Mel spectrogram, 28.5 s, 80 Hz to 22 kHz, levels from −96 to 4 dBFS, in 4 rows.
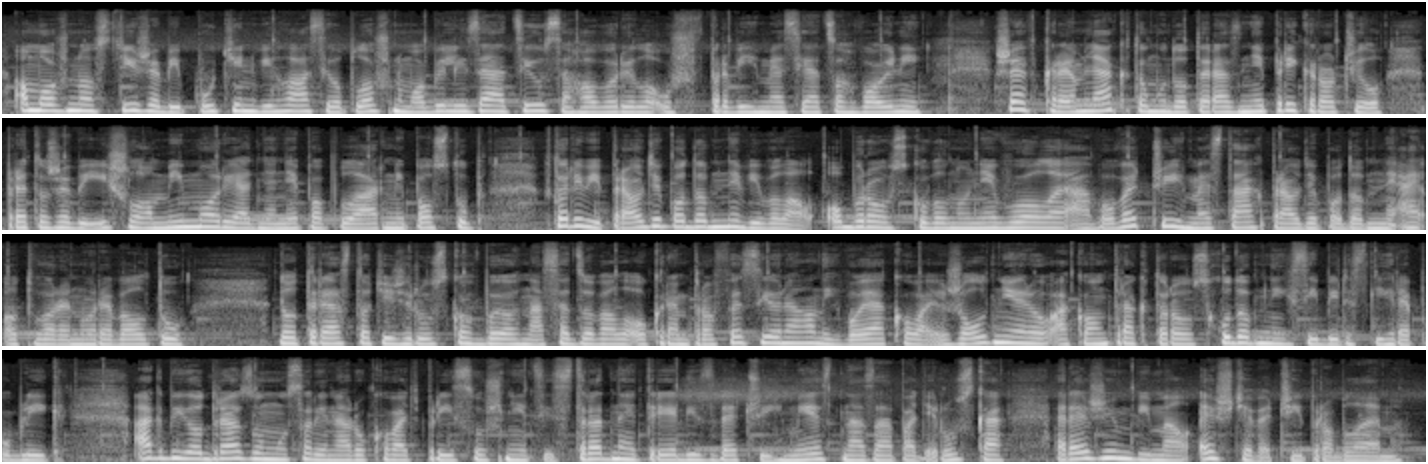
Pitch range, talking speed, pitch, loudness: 170-200 Hz, 165 wpm, 180 Hz, -18 LUFS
